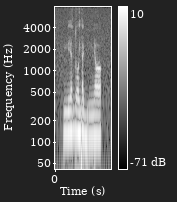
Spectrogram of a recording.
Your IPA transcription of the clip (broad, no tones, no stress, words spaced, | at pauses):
mʲa dɔjabʲɔ ɲɑ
